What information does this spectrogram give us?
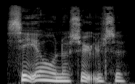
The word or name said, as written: seerundersøgelse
